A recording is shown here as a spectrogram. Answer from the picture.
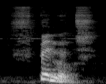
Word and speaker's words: spinach: In English it's called spinach. Spinach. So again the stress is on the first syllable or the first part of the word, spinach. Now look at this.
